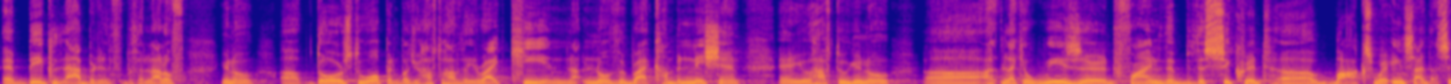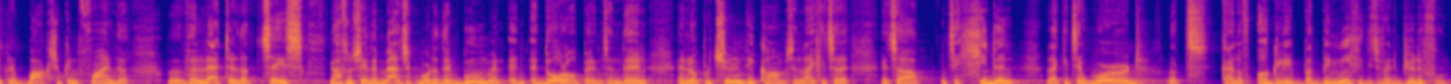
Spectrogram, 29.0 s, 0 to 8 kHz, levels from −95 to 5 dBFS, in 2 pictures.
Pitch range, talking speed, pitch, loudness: 100-120 Hz, 205 wpm, 110 Hz, -24 LUFS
